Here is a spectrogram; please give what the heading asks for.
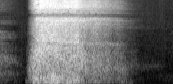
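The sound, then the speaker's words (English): One forceful exhaled breath, blown out by a person imitating Jesus breathing on his disciples: a loud, breathy rush of air lasting about a second, heard alone. “And he breathes on them. I don't know how he did it, so I can just do it however I want.”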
